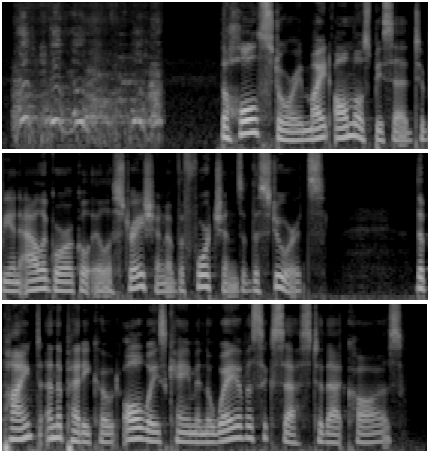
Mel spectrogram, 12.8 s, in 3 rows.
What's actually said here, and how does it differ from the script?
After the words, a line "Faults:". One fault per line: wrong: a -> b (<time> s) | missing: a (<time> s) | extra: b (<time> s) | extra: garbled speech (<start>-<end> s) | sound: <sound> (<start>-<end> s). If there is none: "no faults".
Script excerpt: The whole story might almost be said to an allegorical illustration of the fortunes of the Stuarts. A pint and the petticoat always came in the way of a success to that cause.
The whole story might almost be said to be an allegorical illustration of the fortunes of the Stuarts. The pint and the petticoat always came in the way of a success to that cause.
Faults:
sound: bark (0.1-1.6 s)
extra: be (4.2 s)
wrong: A -> The (8.4 s)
